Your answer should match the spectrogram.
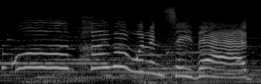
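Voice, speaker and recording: Tiny fairy girl sidekick, extremely high squeaky voice, wildly swooping, indignant and nosy, anime game, loud music behind. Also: very animated, drawn-out words, full character voice. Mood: curious. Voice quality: squeaky, childlike. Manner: exclamatory, speaks of herself in third person. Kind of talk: anime video game voice acting.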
